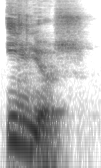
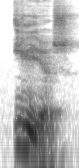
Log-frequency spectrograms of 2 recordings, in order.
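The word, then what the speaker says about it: ήλιος: well, all they are pronounced as E, very easy, E, okay, like in C, for example. And the example is Ilios, Ilios, that means sun, okay.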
